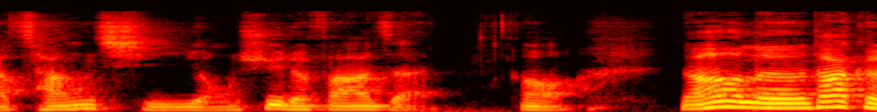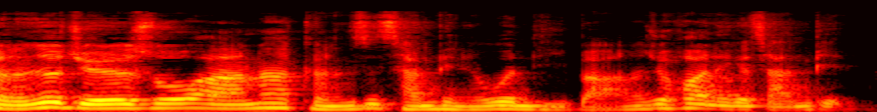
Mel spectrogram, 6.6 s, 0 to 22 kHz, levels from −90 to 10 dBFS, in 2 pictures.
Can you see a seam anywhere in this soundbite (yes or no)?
no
